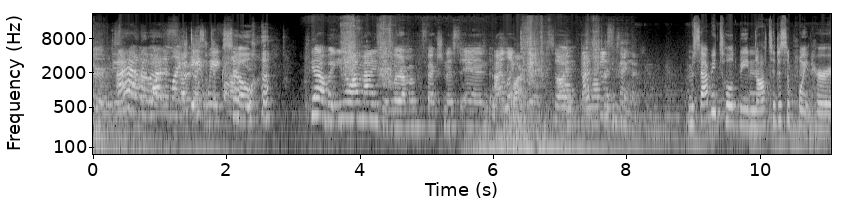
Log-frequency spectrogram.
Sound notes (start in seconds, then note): 1.9 laughs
